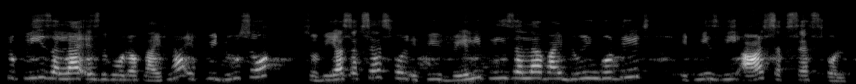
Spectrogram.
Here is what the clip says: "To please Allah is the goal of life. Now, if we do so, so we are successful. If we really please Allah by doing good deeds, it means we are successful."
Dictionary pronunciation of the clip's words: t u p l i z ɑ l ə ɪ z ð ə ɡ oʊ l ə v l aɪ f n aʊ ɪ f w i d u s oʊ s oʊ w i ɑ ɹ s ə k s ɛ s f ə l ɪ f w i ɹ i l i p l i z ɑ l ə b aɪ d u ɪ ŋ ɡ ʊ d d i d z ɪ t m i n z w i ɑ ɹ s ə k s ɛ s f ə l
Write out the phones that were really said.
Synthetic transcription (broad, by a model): t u p l i z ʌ l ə ɪ z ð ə ɡ oʊ l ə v l aɪ f n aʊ ɪ f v i d u s oʊ s oʊ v i ɑ ɹ s ə k s ɛ s f ə l ɪ f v i ɹ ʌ l i p l i z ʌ l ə b aɪ d u ɪ ŋ ɡ ʊ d d i d z ɪ t m i n z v i ɑ ɹ s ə k s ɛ s f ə l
